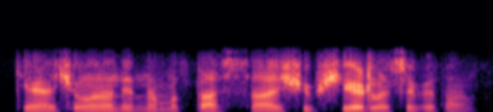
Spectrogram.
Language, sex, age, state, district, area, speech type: Kashmiri, male, 30-45, Jammu and Kashmir, Ganderbal, rural, conversation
